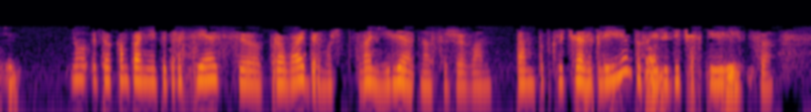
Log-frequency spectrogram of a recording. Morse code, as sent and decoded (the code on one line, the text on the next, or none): none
